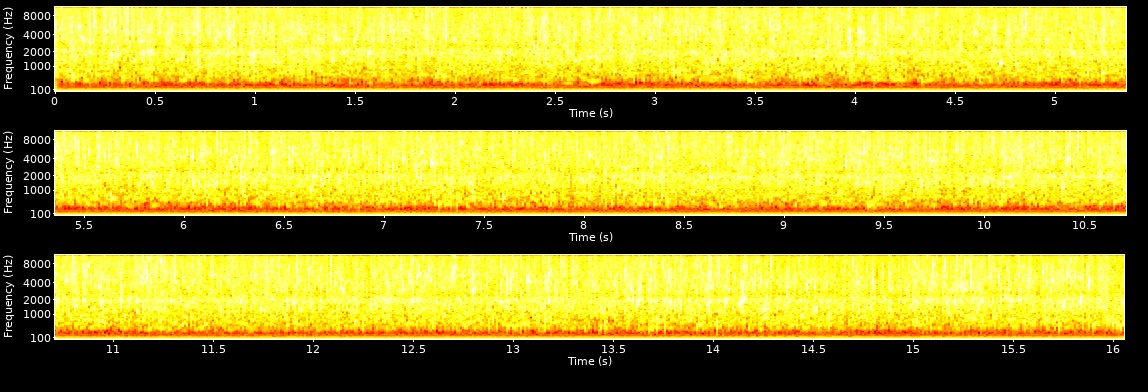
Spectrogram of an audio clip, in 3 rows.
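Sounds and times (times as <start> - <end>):
stream: 0.0 - 16.0.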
